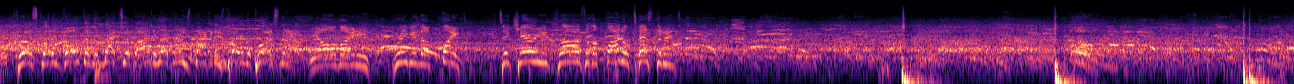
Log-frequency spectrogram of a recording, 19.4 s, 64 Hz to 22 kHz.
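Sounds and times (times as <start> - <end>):
arena crowd roaring: 0.0 - 19.3
speech: 0.2 - 10.3
heavy slams: 13.4 - 14.1, 15.8 - 16.4.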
